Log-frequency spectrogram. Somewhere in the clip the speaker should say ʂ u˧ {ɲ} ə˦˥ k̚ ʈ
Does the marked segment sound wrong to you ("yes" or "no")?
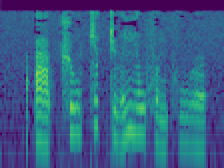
yes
